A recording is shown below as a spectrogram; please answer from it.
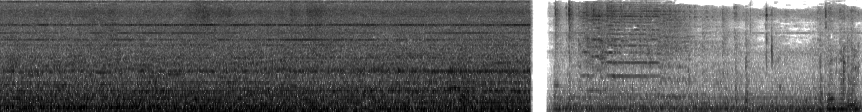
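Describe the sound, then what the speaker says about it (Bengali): A freight train rolls past near Raipur junction with a loud, steady rumble and wheel noise that cuts off abruptly, leaving quieter background hum and faint clatter. "এখানে একটা মালগাড়ি যাচ্ছে এখন।"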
